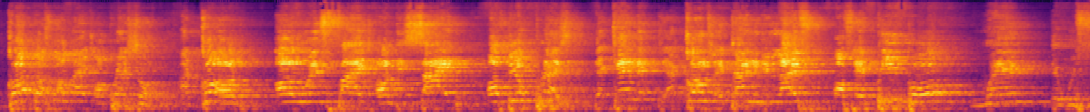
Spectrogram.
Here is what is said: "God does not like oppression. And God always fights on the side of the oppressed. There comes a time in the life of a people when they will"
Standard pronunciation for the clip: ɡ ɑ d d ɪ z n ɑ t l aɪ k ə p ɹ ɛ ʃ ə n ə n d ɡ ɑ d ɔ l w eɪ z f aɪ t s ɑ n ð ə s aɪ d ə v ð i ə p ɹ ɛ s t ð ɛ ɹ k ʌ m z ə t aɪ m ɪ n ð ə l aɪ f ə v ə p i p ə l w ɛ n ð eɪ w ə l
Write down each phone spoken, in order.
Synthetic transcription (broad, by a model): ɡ ɑ d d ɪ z n ɑ t l aɪ k ə p ɹ ɛ ʃ ə n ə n ɡ ɑ d ɔ l w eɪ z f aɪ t ɑ n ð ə s aɪ d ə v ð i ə p ɹ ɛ s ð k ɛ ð k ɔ m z ə t aɪ m ɪ n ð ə l aɪ f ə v ə p i p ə l w ɛ n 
